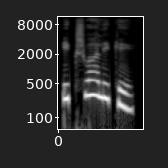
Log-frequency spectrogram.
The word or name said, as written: ಇಕ್ಷ್ವಾಲಿಕೆ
